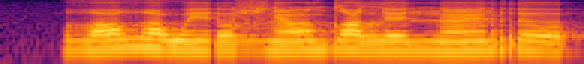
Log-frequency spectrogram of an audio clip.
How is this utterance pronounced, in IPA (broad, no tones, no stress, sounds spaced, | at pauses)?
ðˤ ɛ ðˤ e w e ɾ ɔ ɮ æ̃ dˤ a l ɛ n æ̃ r ʌ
